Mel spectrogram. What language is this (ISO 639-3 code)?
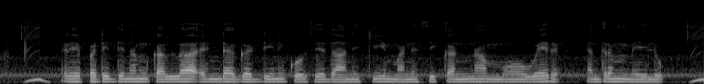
tel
